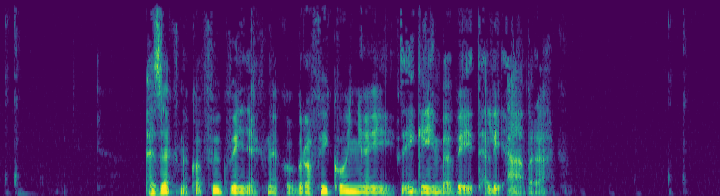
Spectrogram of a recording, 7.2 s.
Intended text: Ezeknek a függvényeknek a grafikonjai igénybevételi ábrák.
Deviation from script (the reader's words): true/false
false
